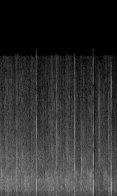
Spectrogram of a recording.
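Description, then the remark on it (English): Scattered applause: a few hands clapping in an uneven, sparse patter over a soft hiss, with several sharper claps standing out. No one speaks. “You deserve a round of applause for that.”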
